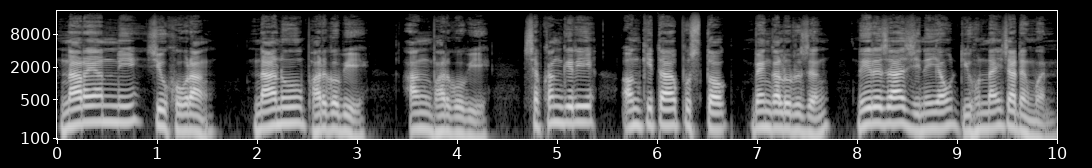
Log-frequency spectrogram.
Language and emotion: Bodo, neutral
